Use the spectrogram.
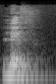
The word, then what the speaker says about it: live: तो इसका प्रोनाउंसिएशन क्या होगा LIVE का? लिव।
